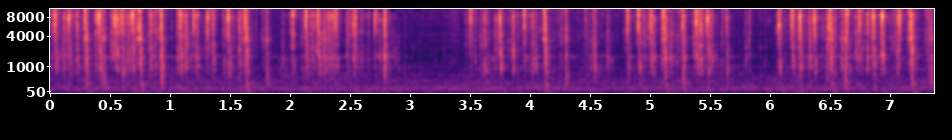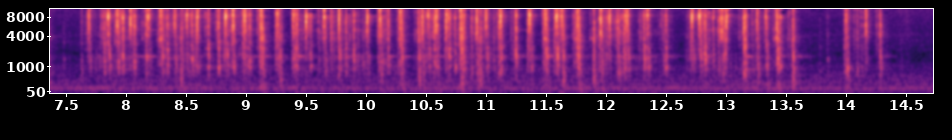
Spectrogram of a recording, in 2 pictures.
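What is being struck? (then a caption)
Mechanical keyboard with plastic keycaps. Fingertips of both hands type rapidly on a full-size RGB-backlit mechanical keyboard with plastic keycaps resting on a wooden desk. Dense bursts of bright, sharp clicks and clacks with very short decay are broken by brief pauses, over a steady low hum.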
